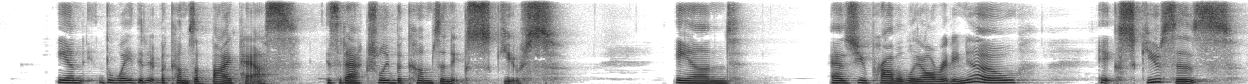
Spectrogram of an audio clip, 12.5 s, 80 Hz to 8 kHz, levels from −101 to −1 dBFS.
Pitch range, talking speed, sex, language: 185-225 Hz, 100 wpm, female, English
